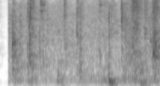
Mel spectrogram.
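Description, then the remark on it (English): The front door of a home opens as a woman arrives home, with a handful of clunks and rattles from the latch and frame over a steady background hiss, and no one speaking. “here is Shiv, played by Roisin Gallagher, arriving in the door of home”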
